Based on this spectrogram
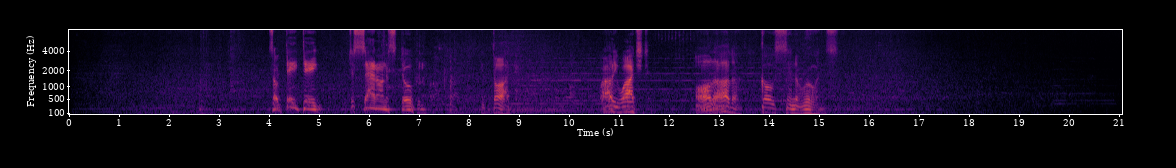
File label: Narration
